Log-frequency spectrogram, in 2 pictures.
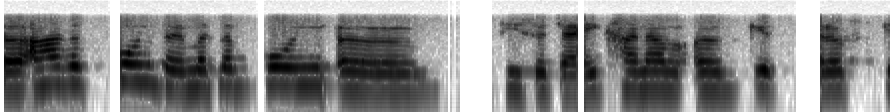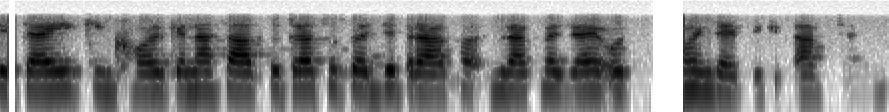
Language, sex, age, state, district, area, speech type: Maithili, female, 18-30, Bihar, Supaul, urban, conversation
